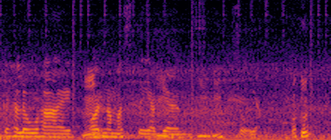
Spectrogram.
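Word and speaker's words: नमस्ते: So in Hindi, mostly if we informal way to greet in Hindi is to say namaste. That's Hindi? Yeah. Namaste.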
